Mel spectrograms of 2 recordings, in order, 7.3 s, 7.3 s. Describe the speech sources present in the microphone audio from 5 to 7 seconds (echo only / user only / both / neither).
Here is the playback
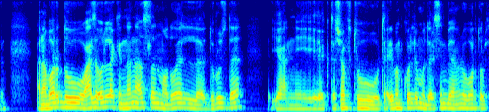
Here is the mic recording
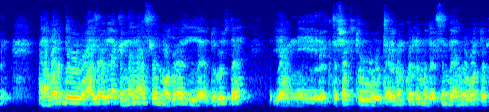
echo only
